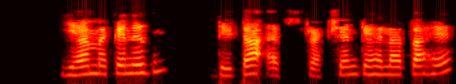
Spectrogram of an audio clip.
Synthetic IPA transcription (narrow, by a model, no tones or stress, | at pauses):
jɐɦmɛkɛnɪzm | ɖeːʈaʔɛːpsʈɾɛːkʃənkɛɦlaːt̪aɦɛː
